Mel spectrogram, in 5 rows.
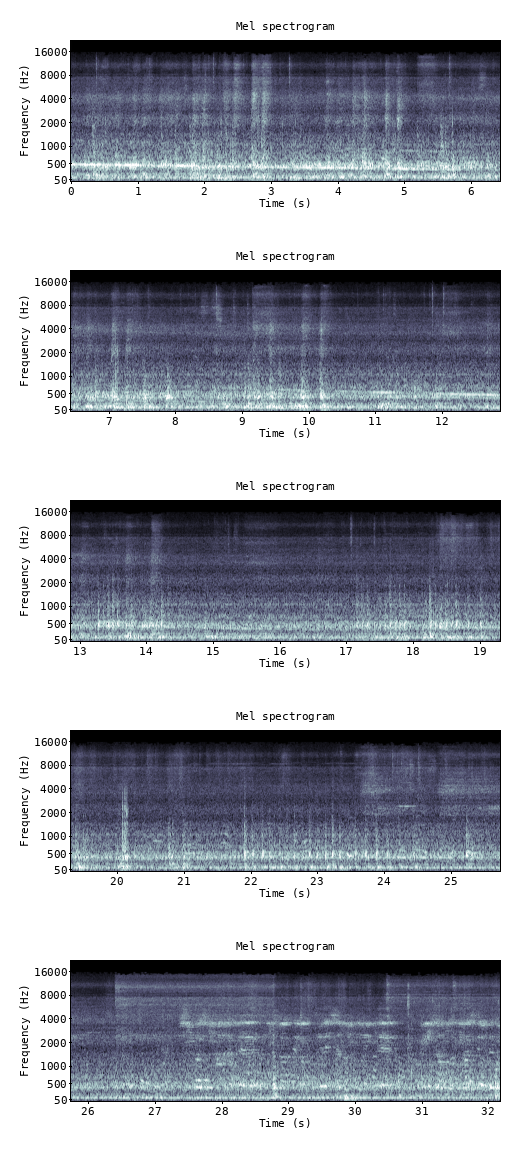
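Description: Running noise heard inside the passenger cabin of a JR East 185-series electric train under way: continuous wheel-and-rail noise with a motor hum that slowly falls in pitch over the first half. A thin high whine joins near the end.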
